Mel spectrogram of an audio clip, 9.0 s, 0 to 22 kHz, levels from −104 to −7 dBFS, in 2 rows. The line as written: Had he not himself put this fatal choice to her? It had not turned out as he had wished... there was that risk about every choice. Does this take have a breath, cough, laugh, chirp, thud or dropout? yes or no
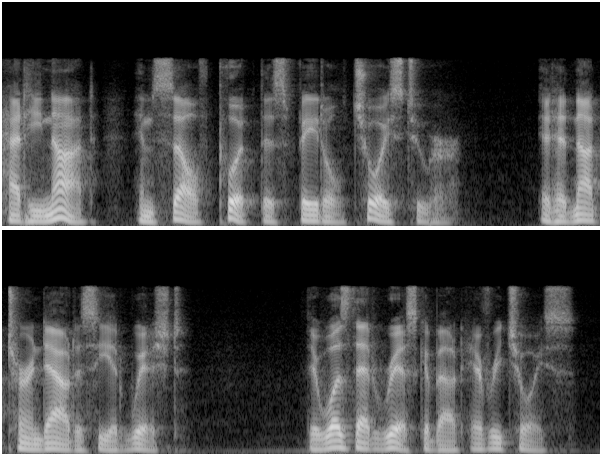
no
